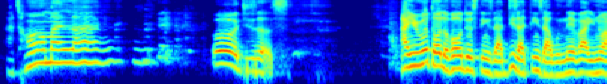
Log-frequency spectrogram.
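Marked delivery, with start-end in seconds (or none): 0.1-3.9 mock devotion. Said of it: "you wrote it down".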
